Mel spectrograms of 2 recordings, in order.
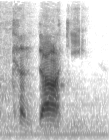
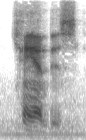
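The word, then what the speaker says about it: Kandake: Okay, now, the term Kandaki, which is also pronounced Candace, mispronounced Candace, but the term Kandaki, that means queen mother or queen regent.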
